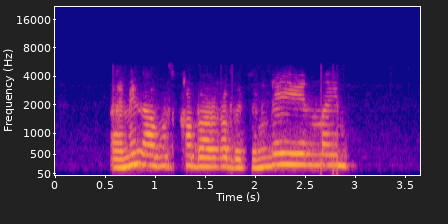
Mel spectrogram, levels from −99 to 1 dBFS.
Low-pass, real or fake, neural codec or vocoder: 5.4 kHz; real; none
